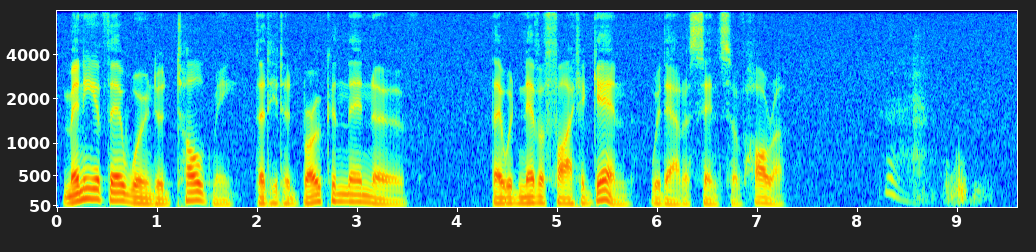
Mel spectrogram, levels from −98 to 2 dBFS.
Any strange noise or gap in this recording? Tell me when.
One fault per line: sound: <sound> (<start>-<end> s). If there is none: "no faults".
sound: sigh (8.2-9.4 s)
